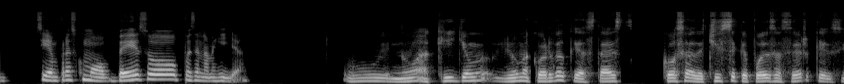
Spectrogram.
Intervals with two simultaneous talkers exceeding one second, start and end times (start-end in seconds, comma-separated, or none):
none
